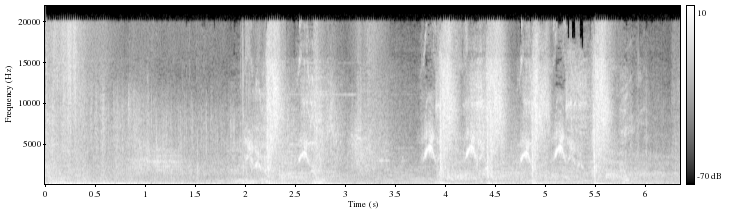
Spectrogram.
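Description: The Incendio fire spell cast in the video game Hogwarts Legacy, several loud whooshing fiery blasts and impact booms in quick succession over a steady rumble of ambient sound.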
